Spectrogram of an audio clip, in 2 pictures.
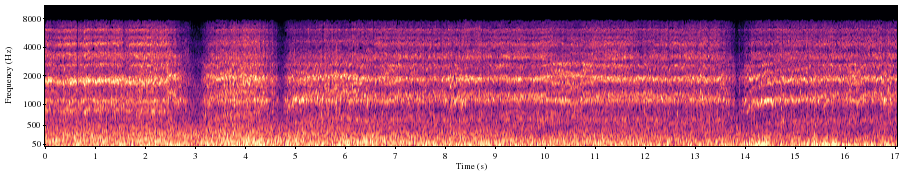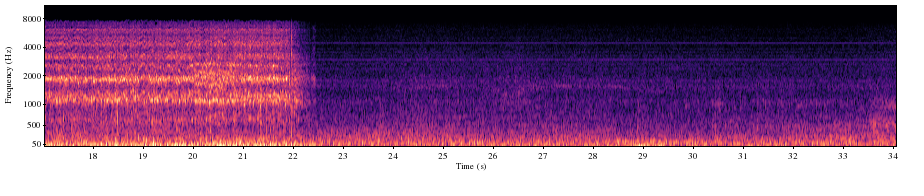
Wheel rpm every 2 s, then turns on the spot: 230, 130, 120, 160, 160, 160, 130, 140, 160, 160, 150, 10, 0, 0, 0, 0, 0.
none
